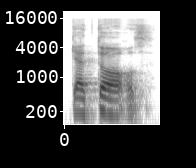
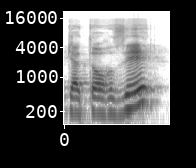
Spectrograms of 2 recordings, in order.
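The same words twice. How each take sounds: First: Quatorze ending on z, final E silent; stop at Z. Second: Quatorze mispronounced "katorzay"; slow wrong quatorze with an extra "zay" syllable; wrongly sounded final E. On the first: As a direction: cut Quatorze off at the z. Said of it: "just stop at the Z". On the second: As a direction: add a rising é to the end of quatorze. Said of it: "Don't say quatorze". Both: Shown as a demonstration.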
